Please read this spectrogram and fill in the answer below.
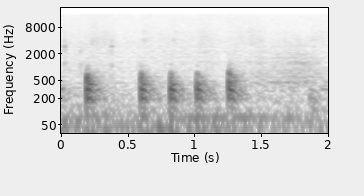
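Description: Felt-tip marker knocking and tapping against a wall-mounted whiteboard while figures are written: a quick run of about five light knocks in the first second and a half.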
